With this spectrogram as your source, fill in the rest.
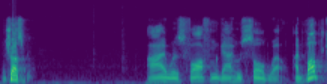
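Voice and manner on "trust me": loud, punchy Trust me; all caps. Real, not acted. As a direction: hit Trust me loud, in capitals. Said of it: "say all caps before you".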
